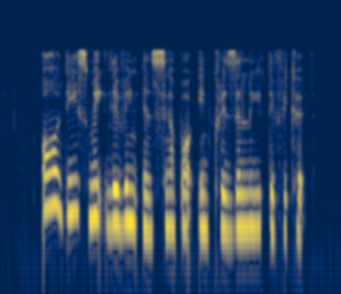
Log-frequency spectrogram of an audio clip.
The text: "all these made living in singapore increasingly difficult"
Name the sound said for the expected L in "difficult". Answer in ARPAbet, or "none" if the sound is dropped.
none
